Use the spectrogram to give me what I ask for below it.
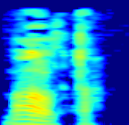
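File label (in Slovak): "malta", Slovak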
